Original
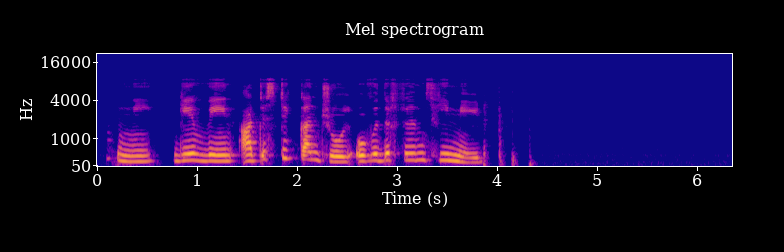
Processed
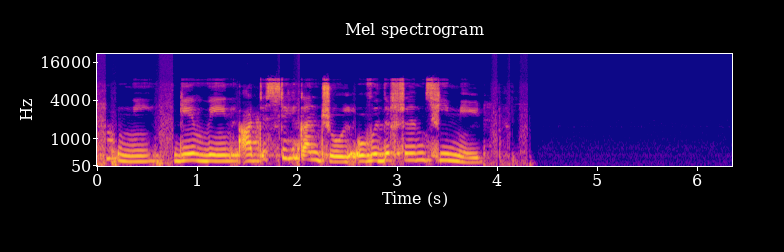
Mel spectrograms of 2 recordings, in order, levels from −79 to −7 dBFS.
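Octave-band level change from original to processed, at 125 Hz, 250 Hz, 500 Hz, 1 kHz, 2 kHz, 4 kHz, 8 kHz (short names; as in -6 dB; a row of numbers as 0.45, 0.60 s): +12.0, +11.0, +9.0, +8.5, +10.5, +15.5, +20.0 dB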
